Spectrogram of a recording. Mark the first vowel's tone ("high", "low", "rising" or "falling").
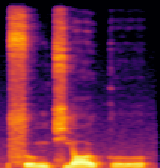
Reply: low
